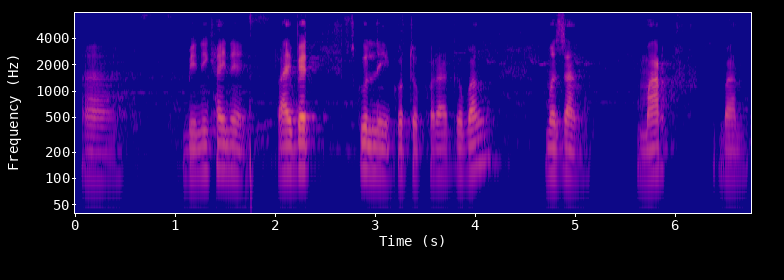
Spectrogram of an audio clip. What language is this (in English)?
Bodo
